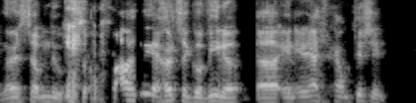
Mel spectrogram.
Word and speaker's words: Herzegovina: say the second part of that Bosnia and Herzegovina ah all right learn something new Herzegovina uh in international competition how before we get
